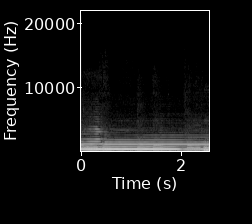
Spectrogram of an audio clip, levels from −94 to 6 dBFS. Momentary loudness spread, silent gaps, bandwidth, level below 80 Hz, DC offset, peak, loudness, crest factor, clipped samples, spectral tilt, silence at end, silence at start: 7 LU; none; 3.7 kHz; -44 dBFS; under 0.1%; -14 dBFS; -23 LUFS; 8 dB; under 0.1%; -10 dB/octave; 0 s; 0 s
